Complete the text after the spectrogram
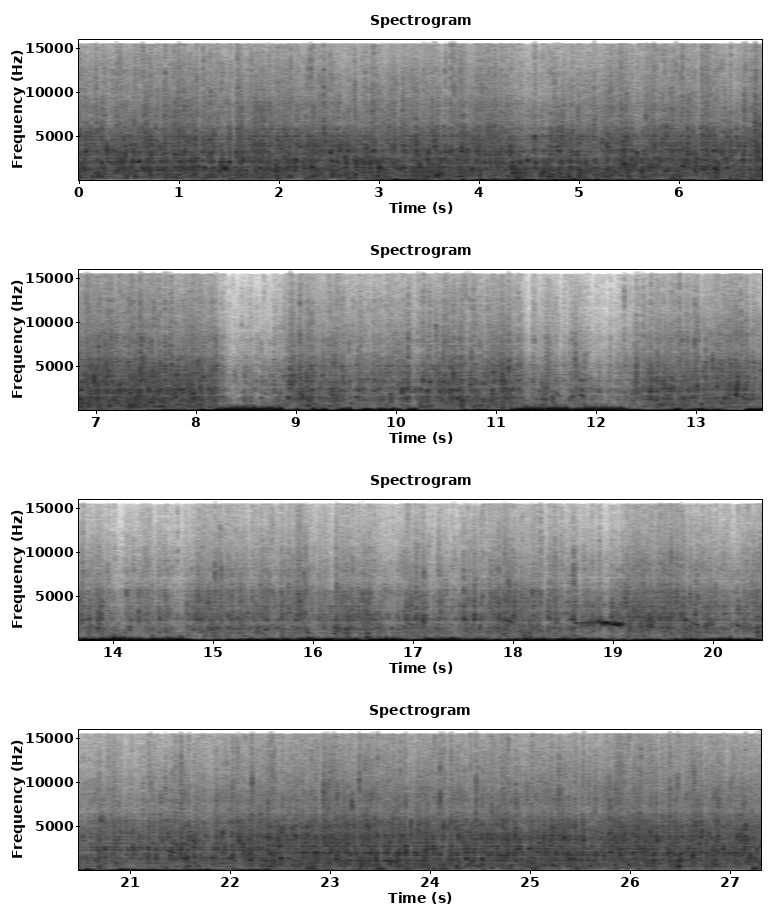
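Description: Water trickles steadily from a pipe into a basin.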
